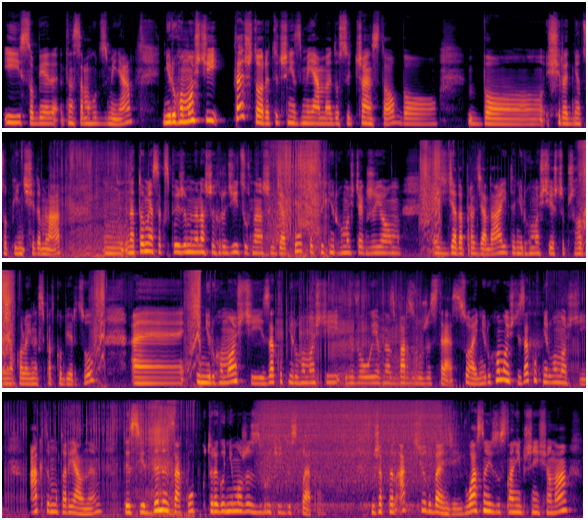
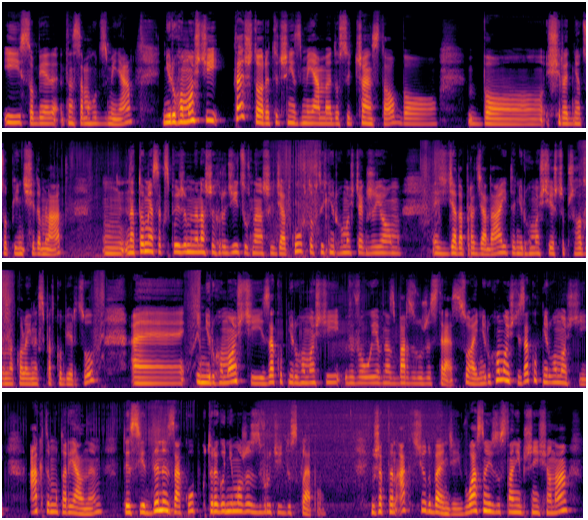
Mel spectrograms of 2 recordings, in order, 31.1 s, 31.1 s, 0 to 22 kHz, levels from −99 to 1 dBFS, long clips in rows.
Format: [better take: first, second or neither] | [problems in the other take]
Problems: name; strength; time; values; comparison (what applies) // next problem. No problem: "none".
second | household noises; loud; from 7.5 s on; 5 dB below the speech; faint in the second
